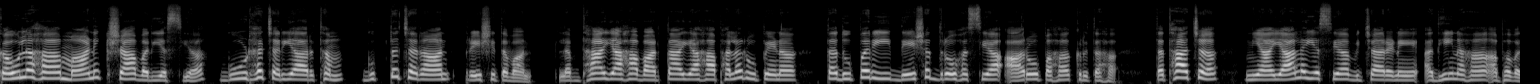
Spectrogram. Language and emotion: Sanskrit, neutral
